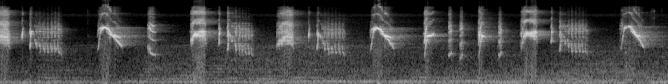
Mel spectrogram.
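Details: Long-tailed shrike in full, vigorous song, a master recording for tutoring other birds: loud, sharp, harsh shrieking notes with falling whistled slurs, delivered in bursts roughly once a second over a quiet hum.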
